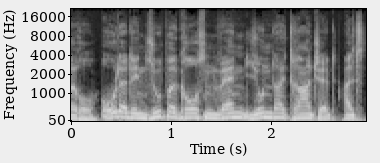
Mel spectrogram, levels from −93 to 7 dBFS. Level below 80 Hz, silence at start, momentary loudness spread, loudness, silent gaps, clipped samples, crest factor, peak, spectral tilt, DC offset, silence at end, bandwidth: -30 dBFS; 0 s; 2 LU; -13 LUFS; none; under 0.1%; 12 dB; 0 dBFS; -5.5 dB/octave; under 0.1%; 0 s; over 20 kHz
